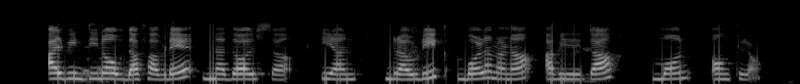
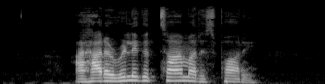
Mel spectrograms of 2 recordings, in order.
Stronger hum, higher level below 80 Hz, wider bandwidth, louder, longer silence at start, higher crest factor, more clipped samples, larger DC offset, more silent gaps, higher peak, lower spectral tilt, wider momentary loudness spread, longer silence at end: neither; second, -64 dBFS vs -54 dBFS; second, 7.8 kHz vs 16 kHz; second, -31 LUFS vs -20 LUFS; second, 0.5 s vs 0.75 s; about the same, 18 dB vs 20 dB; neither; neither; neither; second, -12 dBFS vs -2 dBFS; second, -4.5 dB/octave vs -6 dB/octave; about the same, 12 LU vs 10 LU; second, 0.4 s vs 0.7 s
